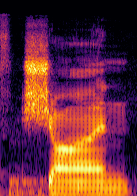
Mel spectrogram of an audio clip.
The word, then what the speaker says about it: Sian: It's based on a true story, an actual killing of Sean. It's spelled S-I-A-N, but the way they pronounce it in the show is Sean.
